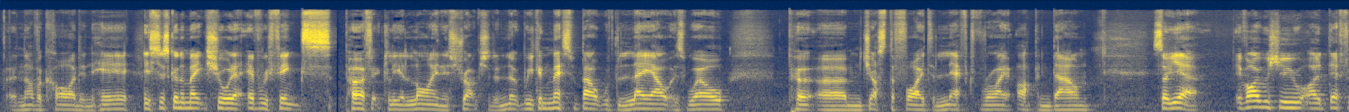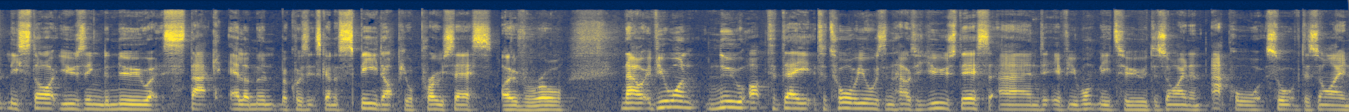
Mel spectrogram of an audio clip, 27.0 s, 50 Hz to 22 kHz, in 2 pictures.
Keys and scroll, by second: 4.3 super+z, 18.5 ctrl+f.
